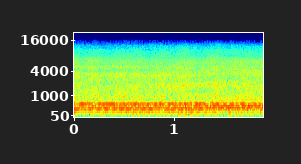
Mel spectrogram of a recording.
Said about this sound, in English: What you hear in the background is the sound of a Chevrolet IndyCar engine warming up in the garage at Gasoline Alley. It's a sweet sound.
